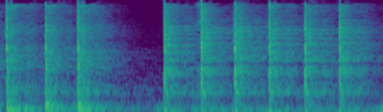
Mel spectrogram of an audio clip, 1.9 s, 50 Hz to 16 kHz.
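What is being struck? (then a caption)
Aluminium alloy motorcycle top box. A coin taps the aluminium alloy part of a 45L Mokoto motorcycle top box, in contrast to its plastic part. Nine sharp, bright metallic ticks ring briefly around 1.6 kHz: three in quick succession, a short pause, then six more at an even pace.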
